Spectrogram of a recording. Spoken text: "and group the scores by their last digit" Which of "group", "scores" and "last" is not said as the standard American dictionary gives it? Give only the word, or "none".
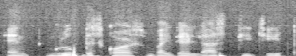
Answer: scores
